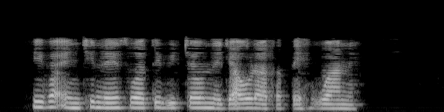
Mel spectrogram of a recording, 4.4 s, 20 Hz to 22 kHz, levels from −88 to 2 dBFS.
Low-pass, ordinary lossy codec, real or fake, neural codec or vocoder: 5.4 kHz; AAC, 24 kbps; real; none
